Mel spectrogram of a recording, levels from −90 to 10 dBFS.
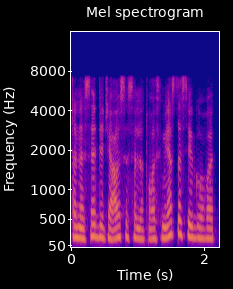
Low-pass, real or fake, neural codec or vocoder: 7.2 kHz; fake; codec, 16 kHz, 4 kbps, FreqCodec, smaller model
